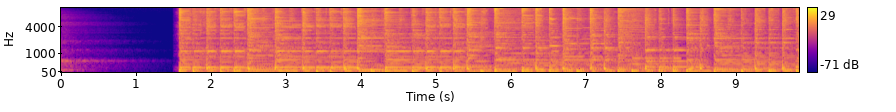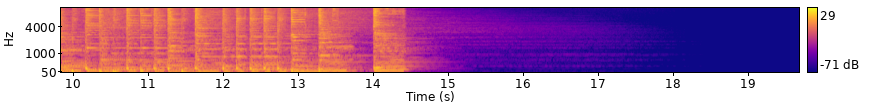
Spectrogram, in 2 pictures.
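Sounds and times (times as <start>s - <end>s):
instrumental dance music: 1.6s - 14.5s.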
